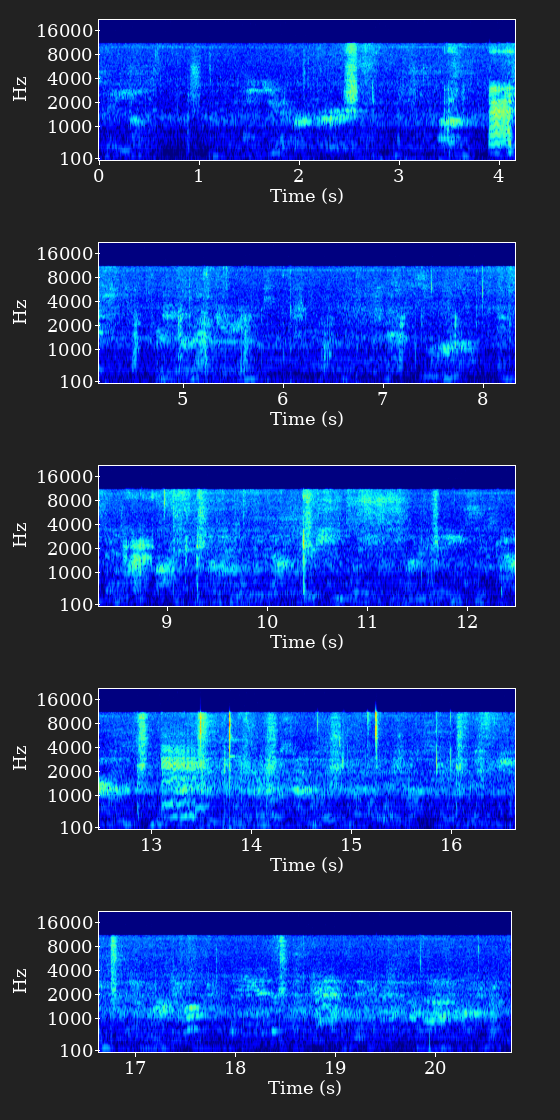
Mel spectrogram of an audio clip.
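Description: Week-old Cocker Spaniel puppies give thin, high squeaks and whimpers, with faint human speech nearby.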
